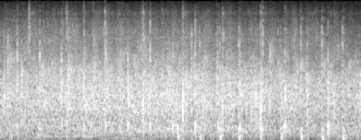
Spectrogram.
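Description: Audience applauding: many hands clapping at once, dense and steady, thinning out near the end.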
